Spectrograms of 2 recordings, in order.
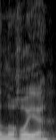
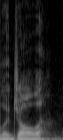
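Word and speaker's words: La Jolla: Hana, which is funny because, you know, La Hoya, you don't call La Jala.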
